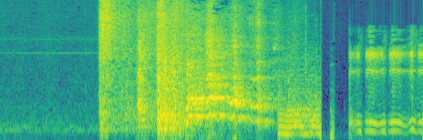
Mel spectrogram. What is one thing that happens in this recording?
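A chair clatters over.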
